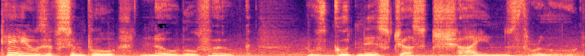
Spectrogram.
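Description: An actor playing a sinister male storyteller, speaking deliberately and theatrically in an audio drama monologue. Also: fairly low pitch, very animated, exaggerated voice. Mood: silky menace. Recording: music behind the voice.

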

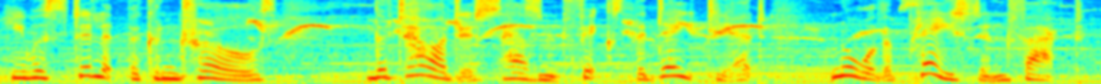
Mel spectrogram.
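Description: An actress playing a prim, brisk navy servicewoman, narrating an audio drama in the first person. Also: medium pitch, sing-song. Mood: calm, wry. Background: clear music and birdsong.

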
